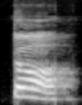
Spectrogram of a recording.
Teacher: पूरा जीभ बेटा जी आपका फोल्ड होके ऊपर चला जा रहा है, जिसे बोलते हैं मूर्धा।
